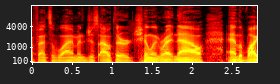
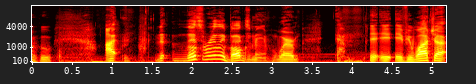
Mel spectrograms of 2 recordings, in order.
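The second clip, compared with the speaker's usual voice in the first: normal talking voice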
